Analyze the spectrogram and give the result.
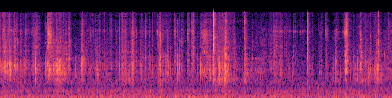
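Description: A utility knife blade scrapes and cuts the domed surface of a solid oval white round soap bar held in hand, piling white flakes onto a blue surface. A quick series of short, crisp, bright scraping and shaving strokes is heard, each dry with almost no ring and very little low end.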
